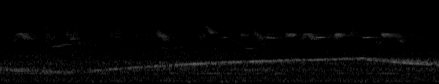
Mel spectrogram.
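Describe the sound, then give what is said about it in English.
An emergency siren wails steadily, its pitch slowly rising and falling over a dense city rumble, while faint bird calls chirp intermittently above the noise. “I can hear them here, they're there somewhere, in amongst the cacophony and the sirens.”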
